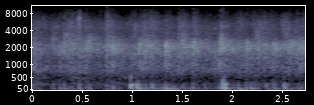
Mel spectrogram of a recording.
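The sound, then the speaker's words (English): An audience at an evening church service applauds steadily to welcome a newly hired Zanesville Police Department officer to the pulpit to preach, many hands clapping together in a dense, continuous patter with a few louder claps standing out, filling the whole stretch without any talk. “Would you welcome him to the pulpit as he comes to preach the word tonight?”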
